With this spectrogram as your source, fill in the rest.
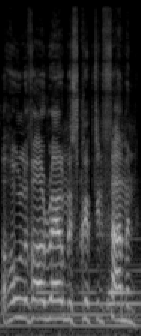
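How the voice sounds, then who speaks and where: A man's voice: high voice, fairly even intonation, fast, natural voice. An actor, a man, playing a grim, merciless medieval fantasy king with brooding, formal, archaic delivery. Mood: bitter, dark. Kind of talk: dramatic fantasy acting. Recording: loud string music behind. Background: bowed string music.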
